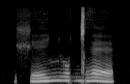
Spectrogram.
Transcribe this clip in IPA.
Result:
ʃ e˩˧ ʎ o˥ ɡ͡ǀ ɛ˥˩

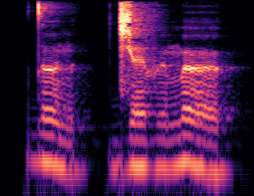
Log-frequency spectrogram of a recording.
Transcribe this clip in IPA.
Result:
d̪ ə n | d͡ʑ ɛ v ø m œ

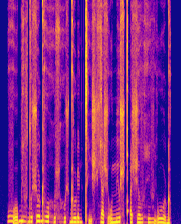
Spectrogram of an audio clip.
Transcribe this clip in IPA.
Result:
v o̰ b i v d o ʃ o ɖ v o h u ɬ h u ʃ ɖ u ɽ i ɖ tʼ ḭ ʃ ç a ʃ o̰ w mʲ o ʃ qʼ ɪ ʃ ə v h i v ḭ w u ɖ

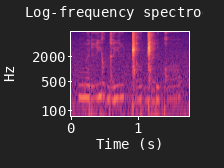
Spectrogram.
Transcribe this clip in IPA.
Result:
ŋ͡m e ɾ i̤ j ɤ ɡ e̤ j i ɡ͡ǁ ɤ ɡ͡ǁ e̤ ɾ i ɡ ɔ̤

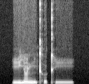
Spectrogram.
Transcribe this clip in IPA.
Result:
iː˦ j ã˦ ŋ ĩ˨ kʰ ʊ˦ kʰ iː˨

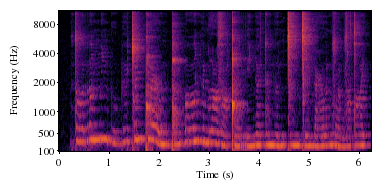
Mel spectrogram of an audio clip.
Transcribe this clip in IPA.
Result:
t ɔː˧ r ɔ˥ ɲ m i˥ ɲ b uː˩ b øː˧ ǀ œ˥ ɲ ǃ œ˥ ʕ uː˩ ɲ ǃ ʉ˩˧ ʔ ɔː˧˥ ʎ ʉ˧ ɲ ðˤ ɑ˥ zˤ ɑ˩˧ ǃ œ˩ r e˩˧ ɲ œ˩˧ t u˧ ɲ ɵː˩˧ ɲ ǀ i˧ ɲ ǀ e˧ ɲ ø˩ ʕ oː˧˥ ɲ zˤ uː˩ ɲ zˤ ʉ˧ tˤ e˥

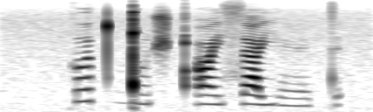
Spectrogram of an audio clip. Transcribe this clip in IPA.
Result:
k ɤ t ɡ͡ǃ õ ʃ qʼ õ j s a j ɛ̤ t

